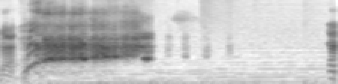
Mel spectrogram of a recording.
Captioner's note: shrieks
